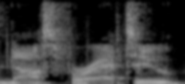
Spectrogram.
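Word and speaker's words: NOS4A2: It's a license plate, and it's said phonetically, it's Nosferatu.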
